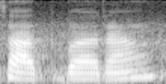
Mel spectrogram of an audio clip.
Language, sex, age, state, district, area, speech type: Marathi, female, 18-30, Maharashtra, Satara, rural, spontaneous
